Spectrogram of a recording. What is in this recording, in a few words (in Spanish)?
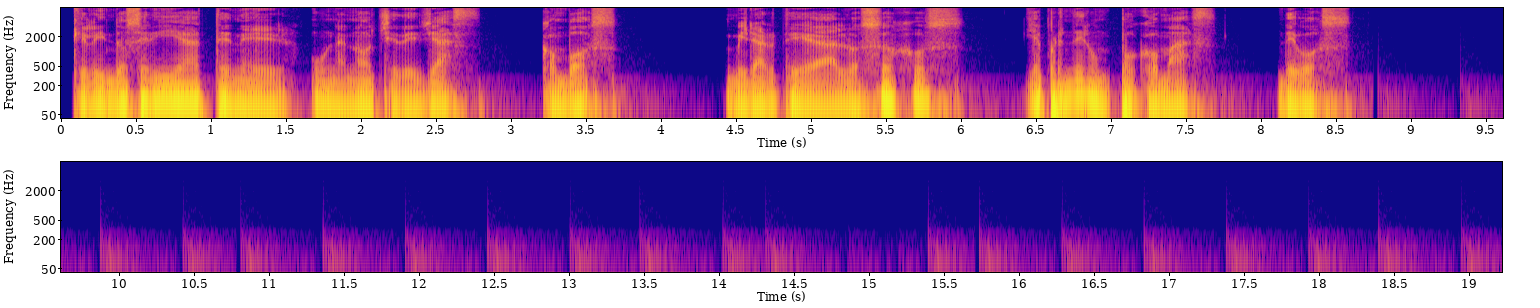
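Lectura romantica en español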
